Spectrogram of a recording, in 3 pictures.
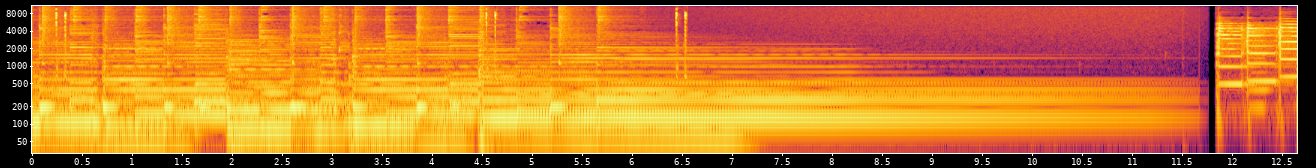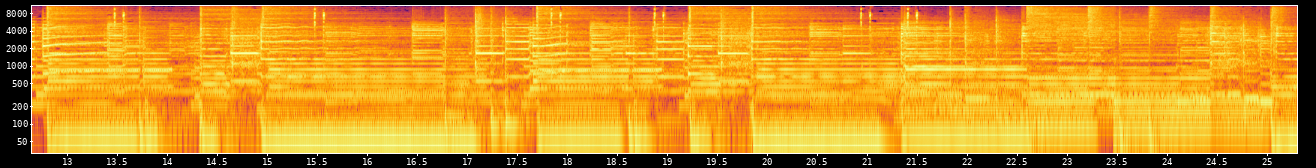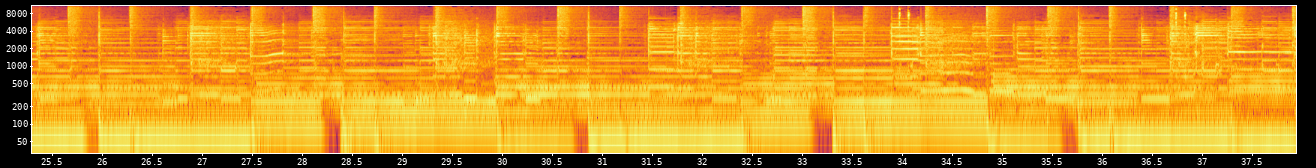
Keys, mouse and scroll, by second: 2.7 Return, 29.8 Escape, 32.9 Escape.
